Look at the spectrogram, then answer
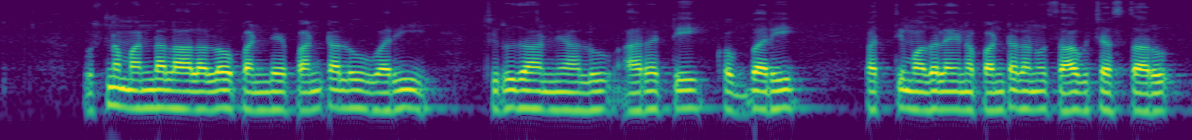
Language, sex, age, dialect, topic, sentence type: Telugu, male, 25-30, Southern, agriculture, statement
